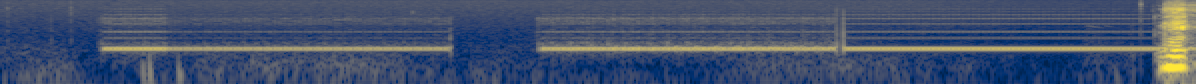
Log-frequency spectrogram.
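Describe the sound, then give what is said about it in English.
An outgoing phone call's ringback tone purrs twice as a man is called, long steady electronic rings separated by a brief silence, fairly clear, ending with a sudden loud clunk. “I told him I was going to call him during the podcast and see if he answers. I'm going to call him.”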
